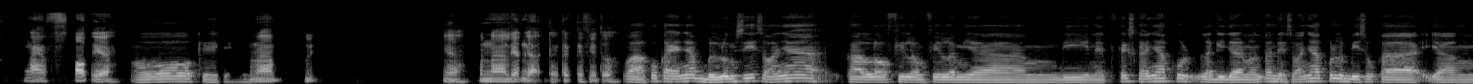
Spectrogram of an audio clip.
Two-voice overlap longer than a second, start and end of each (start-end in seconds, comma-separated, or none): none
